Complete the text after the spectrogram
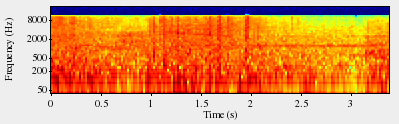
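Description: A fiery blast explodes with a loud burst.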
